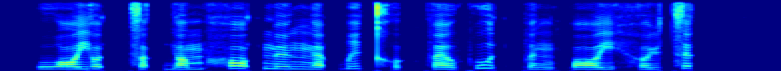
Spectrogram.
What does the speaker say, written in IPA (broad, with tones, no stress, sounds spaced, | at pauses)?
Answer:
w ɔː˧ j ɵ˧ t̚ t͡s ɐ˨ k̚ j ɐ˨˥ m h ɔː˥ t̚ m yː˧ ŋ ɛː˨˥ p̚ iː˧ kʰ ʊ˨˥ k̚ f ɛː˨˧ kʷ iː˥ t̚ p ɪ˨ ŋ p ɔː˧ j h ɵ˨˧ ɥ t͡s ɪ˥ k̚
